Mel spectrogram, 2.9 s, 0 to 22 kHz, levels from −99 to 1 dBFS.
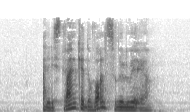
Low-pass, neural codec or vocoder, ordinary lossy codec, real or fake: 14.4 kHz; codec, 32 kHz, 1.9 kbps, SNAC; MP3, 48 kbps; fake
